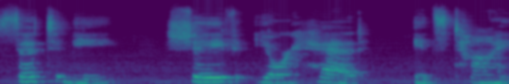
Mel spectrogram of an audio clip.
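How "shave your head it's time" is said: put-on, booming voice. Speaker recounts a voice speaking to them in their room, retelling Baba's booming voice. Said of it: "like a booming voice".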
